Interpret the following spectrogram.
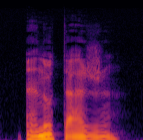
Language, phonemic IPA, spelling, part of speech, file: French, /ɔ.taʒ/, otage, noun, Fr-otage.ogg
- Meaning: hostage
